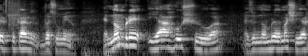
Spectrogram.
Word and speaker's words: Yahushua: En algunos casos aparece una Vav entre la Shin y la Ain, para confirmar que la pronunciación es Yahushua. Algunos dicen Yahusha, otros dicen Yahshua, otros dicen Yeshua, otros dicen Yehoshua, y lo peor, Jesús, ¿verdad?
